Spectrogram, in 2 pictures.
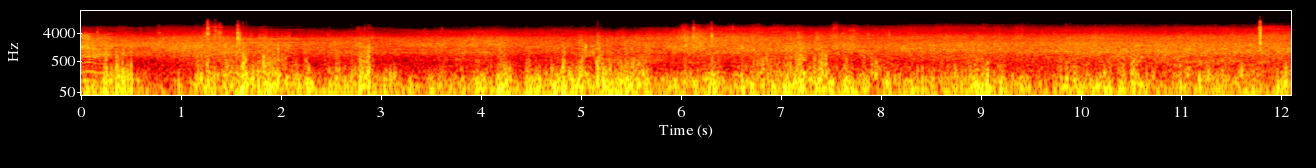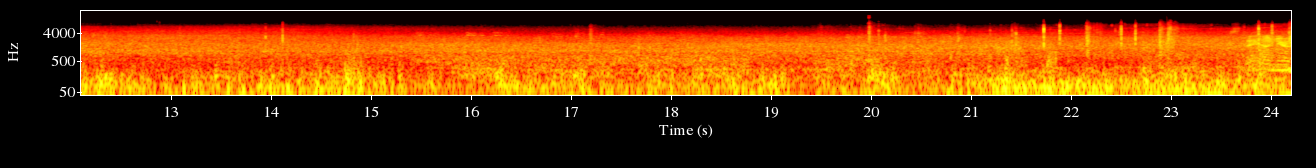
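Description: Wind buffeting the microphone of a camera worn by a moving cyclist, a low, uneven rumble that rises and falls.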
